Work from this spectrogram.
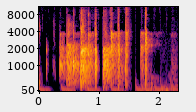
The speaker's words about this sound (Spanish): Oye, ya que escuchamos toda la serie, un aplauso a todos, weón.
